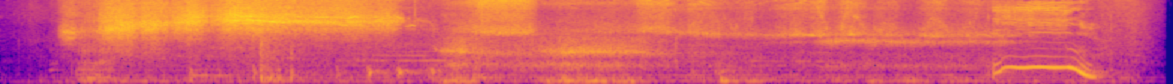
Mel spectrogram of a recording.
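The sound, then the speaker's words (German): Children's voices imitate a sound with breathy, hissing snores and rasping exhales, some airy like wind, ending in a sharp rising-and-falling squeak near the end. “Ah, das erste war eher so ein bisschen schlafen, so ein Mhm, so ein bisschen so ein fast schon Schnarchen. Zischen, in die Schnarch auch ein bisschen wie so Wind, fand ich.”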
